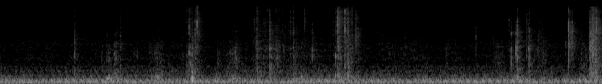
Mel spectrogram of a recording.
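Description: A person chewing crunchy everything-bagel pretzel chips with the mouth closed: irregular, scattered crunches, with a cluster near the end, over a steady low background hum.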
